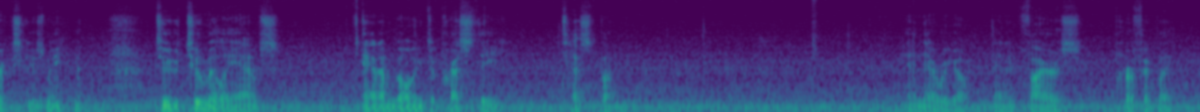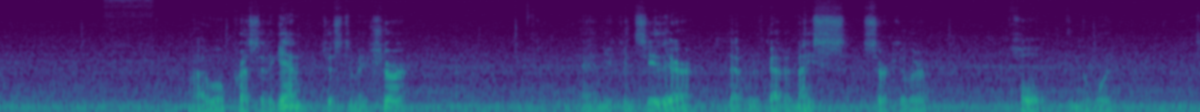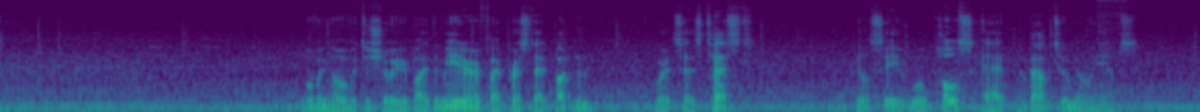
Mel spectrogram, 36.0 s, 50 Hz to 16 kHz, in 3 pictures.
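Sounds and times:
laser engraver and chiller hum: 0.0 - 36.0.

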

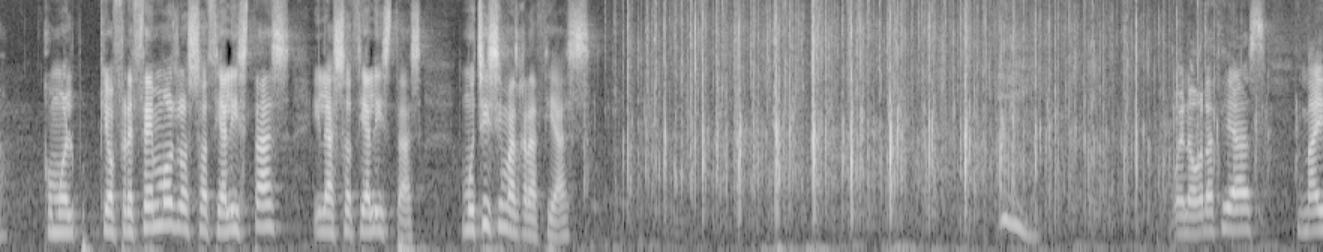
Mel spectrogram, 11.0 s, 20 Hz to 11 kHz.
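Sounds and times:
audience applauding: 5.0 - 11.0.

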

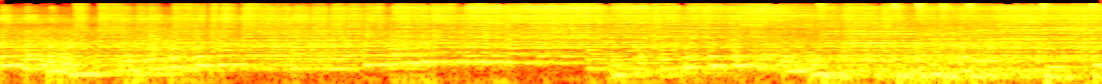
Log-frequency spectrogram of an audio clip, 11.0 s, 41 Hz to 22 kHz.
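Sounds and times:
brass band playing live: 0.0 - 11.0.

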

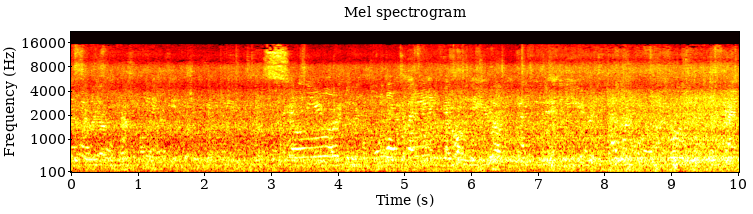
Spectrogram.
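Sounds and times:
faint voices: 0.0 - 10.0
passenger train rumble: 0.0 - 10.0.

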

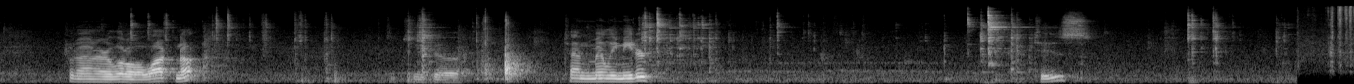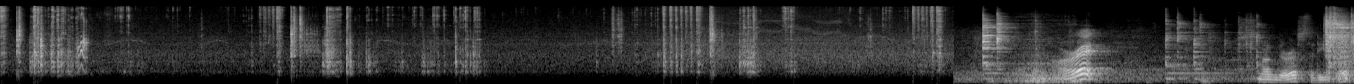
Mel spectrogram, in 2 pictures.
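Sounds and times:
metal nuts and bolts clicking: 11.9 - 18.4, 19.6 - 21.5, 25.2 - 27.0.

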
